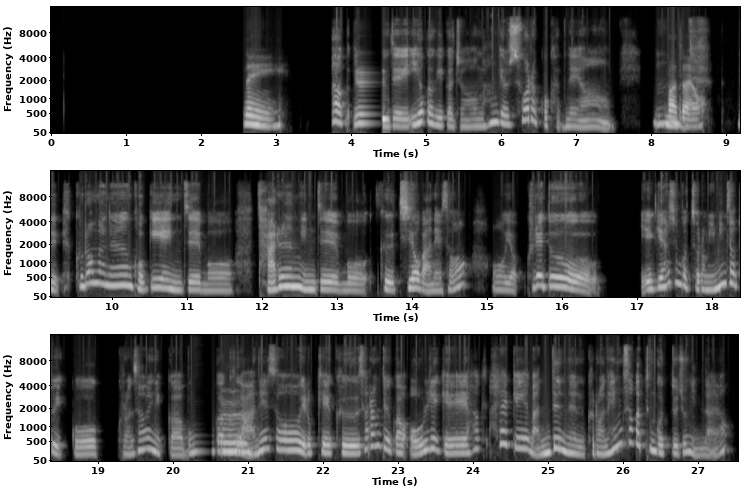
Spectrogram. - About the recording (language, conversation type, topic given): Korean, podcast, 다문화 이웃과 자연스럽게 친해지려면 어떻게 하면 좋을까요?
- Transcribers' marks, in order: tapping; mechanical hum; distorted speech; unintelligible speech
